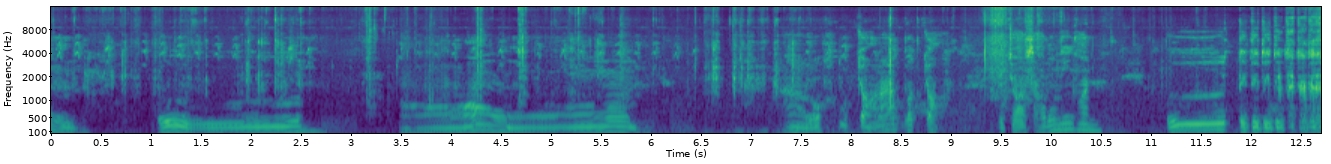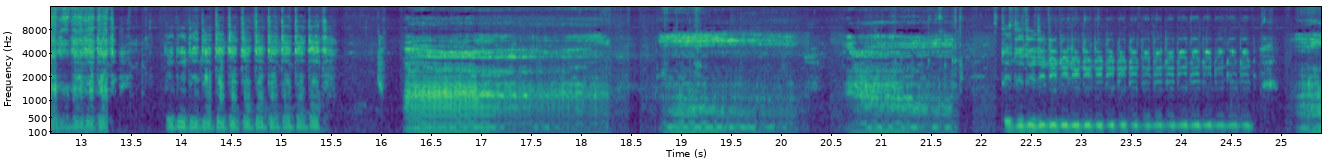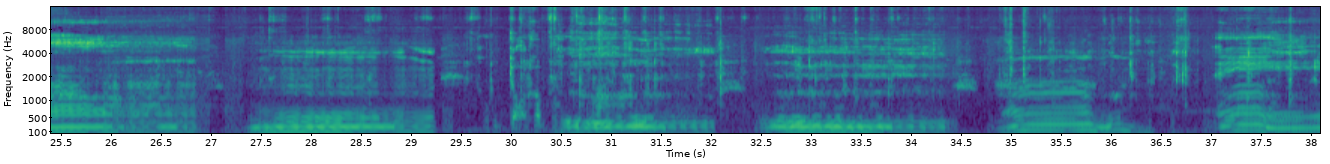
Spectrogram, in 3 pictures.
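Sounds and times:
toy trucks clicking on gravel: 0.0s - 38.0s
man imitating engine growl: 3.5s - 6.0s, 16.2s - 29.4s, 30.0s - 36.4s, 37.0s - 38.0s.

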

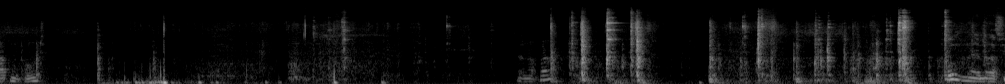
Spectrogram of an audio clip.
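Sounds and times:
hydraulic jack clicking and creaking: 4.3s - 10.0s.

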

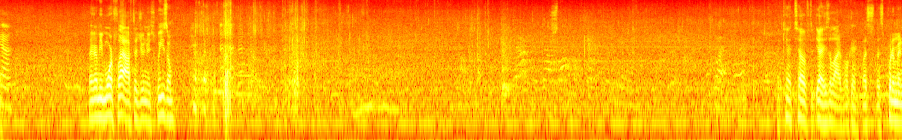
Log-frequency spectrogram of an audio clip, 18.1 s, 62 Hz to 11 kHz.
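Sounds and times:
steady hum: 0.0s - 18.0s
plastic bags rustling: 3.8s - 7.5s, 9.1s - 9.9s.

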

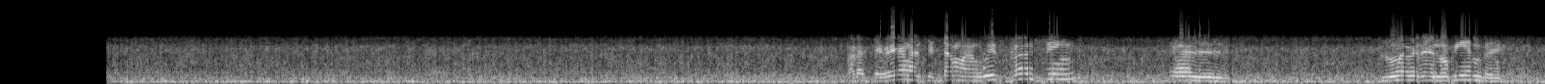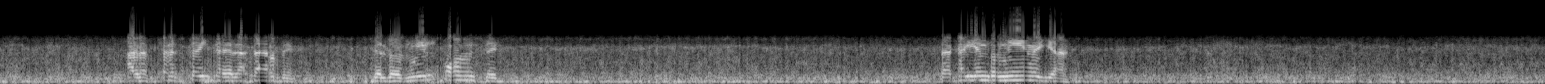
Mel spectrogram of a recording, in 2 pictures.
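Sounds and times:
truck engine drone: 1.1s - 30.9s.

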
